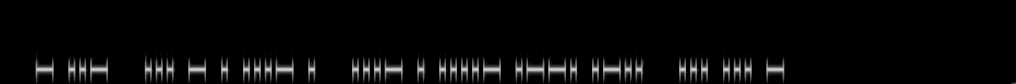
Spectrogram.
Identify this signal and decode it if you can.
Morse code, heard as a keyed tone, about 22 wpm, 700 Hz. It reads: TU STEVE VE4PL SST
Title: K1USN SST QSO Practice - 22wpm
